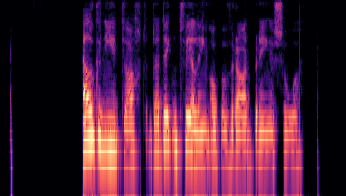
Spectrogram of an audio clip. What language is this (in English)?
Western Frisian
